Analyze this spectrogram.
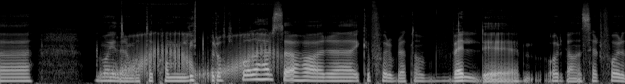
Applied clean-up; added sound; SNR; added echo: none; Animal; 8 dB; none.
